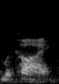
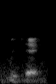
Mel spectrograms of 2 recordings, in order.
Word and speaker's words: McKay: and family is that in the Highlands it's pronounced Mai. Uh, a lot of people get it wrong with Muk.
